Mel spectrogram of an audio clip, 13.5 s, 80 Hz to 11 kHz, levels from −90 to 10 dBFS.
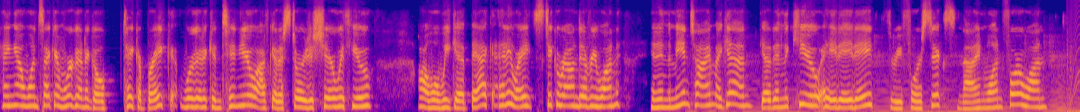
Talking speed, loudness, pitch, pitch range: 195 wpm, -12 LUFS, 255 Hz, 225-280 Hz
